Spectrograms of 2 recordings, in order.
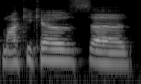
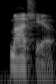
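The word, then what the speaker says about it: Machio: do is every now and again they'll have mock eCos Macchio Macchio's thank you I keep pronouncing his name wrong it's good that Macchio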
